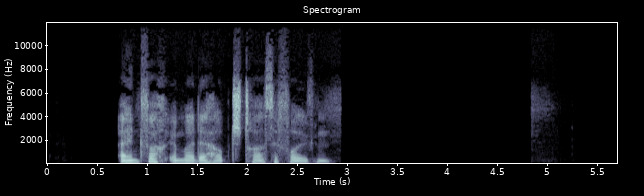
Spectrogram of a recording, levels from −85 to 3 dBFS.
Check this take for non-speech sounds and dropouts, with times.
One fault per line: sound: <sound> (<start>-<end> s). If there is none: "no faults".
no faults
